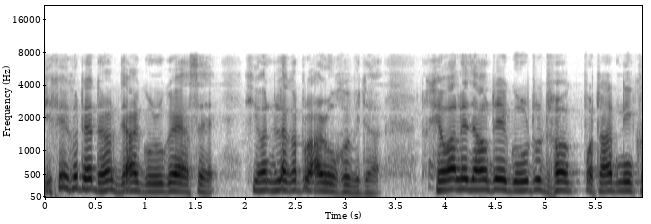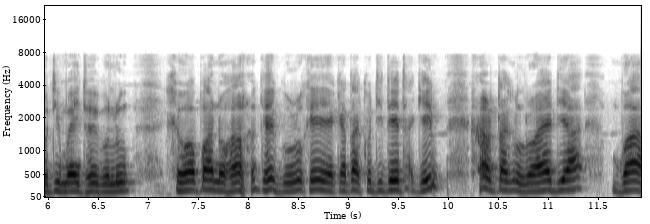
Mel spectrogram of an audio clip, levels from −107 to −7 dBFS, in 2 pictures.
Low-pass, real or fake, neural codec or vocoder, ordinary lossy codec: none; real; none; none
